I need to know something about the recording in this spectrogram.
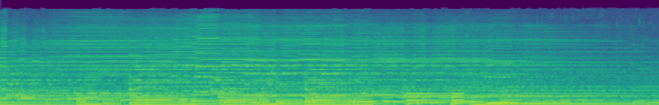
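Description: Instrumental music: sustained accordion chords over a bass line that moves from note to note, with no singing.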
